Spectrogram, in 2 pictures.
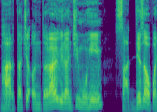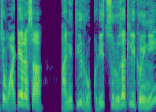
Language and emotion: Goan Konkani, happy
